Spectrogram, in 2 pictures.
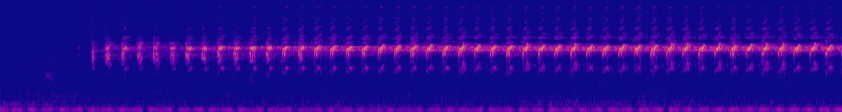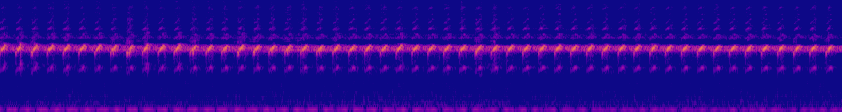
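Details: Territorial calling by a captive male Kokoe poison frog, bred at the Tesoros de Colombia Sustainable Farm, aimed at his vivarium mates. A long, unbroken, high-pitched buzzing trill of rapid regular pulses lasts about eight seconds, with a steady low electrical hum beneath.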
